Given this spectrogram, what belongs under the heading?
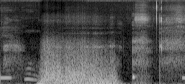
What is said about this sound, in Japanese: ふうふうされるのも弱いのかな？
